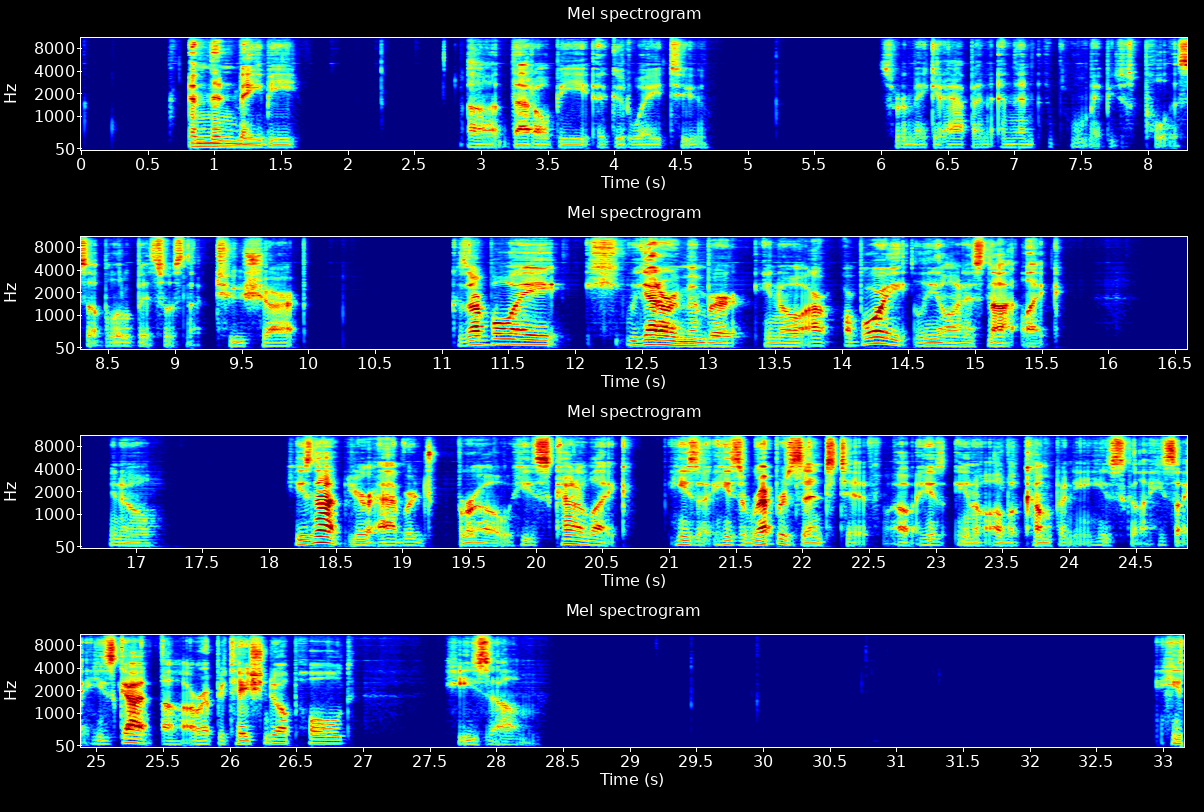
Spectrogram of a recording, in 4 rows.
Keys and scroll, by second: 2.8 a, 21.9 v, 23.3 super+c, 23.6 super+v, 30.7 a.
